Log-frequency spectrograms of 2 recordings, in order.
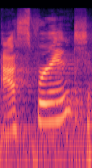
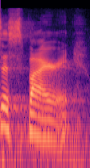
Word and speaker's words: Aspirant: Aspirant all together because we typically get Aspirant, and probably globally that's how someone would pronounce it, but it is Aspirant.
